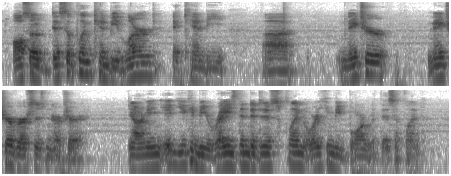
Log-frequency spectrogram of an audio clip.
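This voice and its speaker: Noticeable background noise and audible room echo surround a man speaking at a moderate pace. His pitch is medium, with ordinary pitch variation. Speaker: podcast co-host. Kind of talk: casual podcast chat wrapping up episode. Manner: stuttering.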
